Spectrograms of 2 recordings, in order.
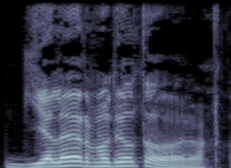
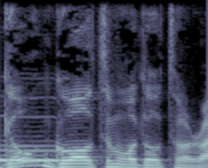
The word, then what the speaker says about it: Guillermo del Toro: Guillermo del Toro. – He said it right. – Oh. – Guillermo del Toro.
